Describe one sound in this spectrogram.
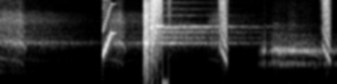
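Short electronic menu blips chime.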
